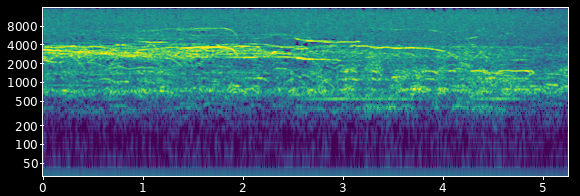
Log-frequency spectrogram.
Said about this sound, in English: here is the sound of some protesters in Damascus as there's been reaction around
